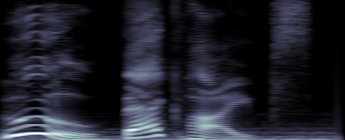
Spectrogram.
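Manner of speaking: slow, loud, very high delighted coo; delighted ooh. A narrator's reading. Pinky finding a new toy in the organs, slow loud delight. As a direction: stretch it out with wonder. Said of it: "she said".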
